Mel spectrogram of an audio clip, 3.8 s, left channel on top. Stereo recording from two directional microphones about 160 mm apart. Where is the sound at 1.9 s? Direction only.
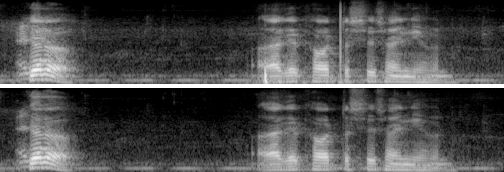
10° right (ahead or behind).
